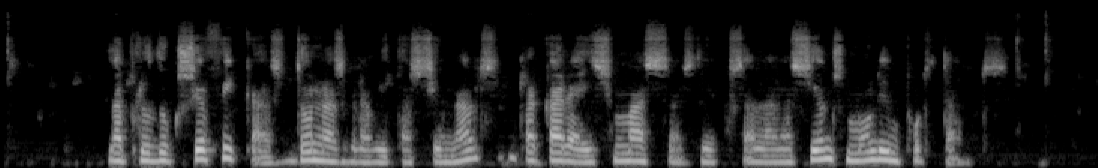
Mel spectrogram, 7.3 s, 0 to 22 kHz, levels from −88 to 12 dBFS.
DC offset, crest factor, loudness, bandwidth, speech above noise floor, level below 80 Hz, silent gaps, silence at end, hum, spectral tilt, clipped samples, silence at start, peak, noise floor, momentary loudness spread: under 0.1%; 20 dB; -22 LUFS; 11 kHz; 46 dB; -66 dBFS; none; 0.65 s; none; -5 dB/octave; under 0.1%; 0.7 s; -4 dBFS; -68 dBFS; 12 LU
